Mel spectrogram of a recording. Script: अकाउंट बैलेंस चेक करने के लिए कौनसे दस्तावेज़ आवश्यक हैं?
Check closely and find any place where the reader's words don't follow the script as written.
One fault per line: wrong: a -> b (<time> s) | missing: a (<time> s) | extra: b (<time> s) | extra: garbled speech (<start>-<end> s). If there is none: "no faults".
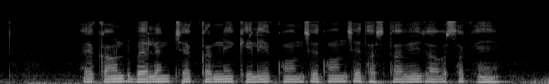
extra: कौनसे (3.3 s)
